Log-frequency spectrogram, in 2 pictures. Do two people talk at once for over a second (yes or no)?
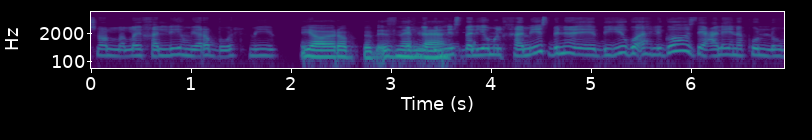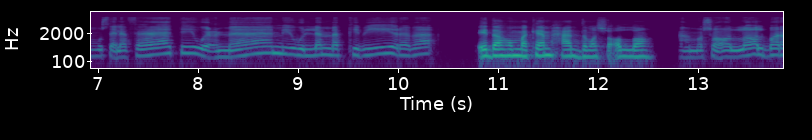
no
